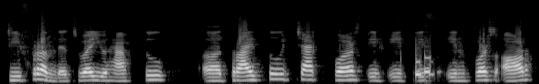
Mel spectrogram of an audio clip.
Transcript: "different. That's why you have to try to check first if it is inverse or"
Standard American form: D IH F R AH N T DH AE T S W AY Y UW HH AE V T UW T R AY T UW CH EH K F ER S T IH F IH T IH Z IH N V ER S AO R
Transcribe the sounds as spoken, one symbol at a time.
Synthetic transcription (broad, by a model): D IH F R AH N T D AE T S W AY Y UW HH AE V T UW T R AY T UW CH EH K F ER S T IH F IH T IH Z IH N F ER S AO R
